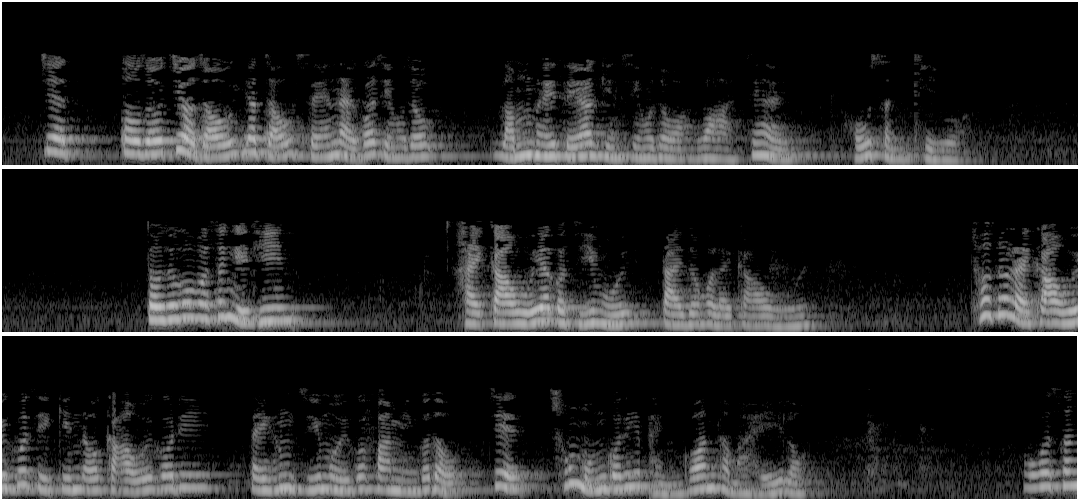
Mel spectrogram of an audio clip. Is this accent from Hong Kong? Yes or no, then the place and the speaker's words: yes; Hong Kong; now in United States; 我是六年前跟我先生由香港移民来美国。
